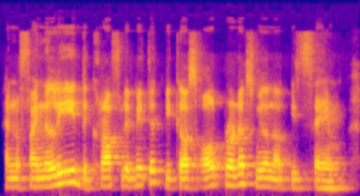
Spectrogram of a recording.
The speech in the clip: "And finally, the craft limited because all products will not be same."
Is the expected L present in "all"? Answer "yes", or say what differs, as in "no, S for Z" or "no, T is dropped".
yes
